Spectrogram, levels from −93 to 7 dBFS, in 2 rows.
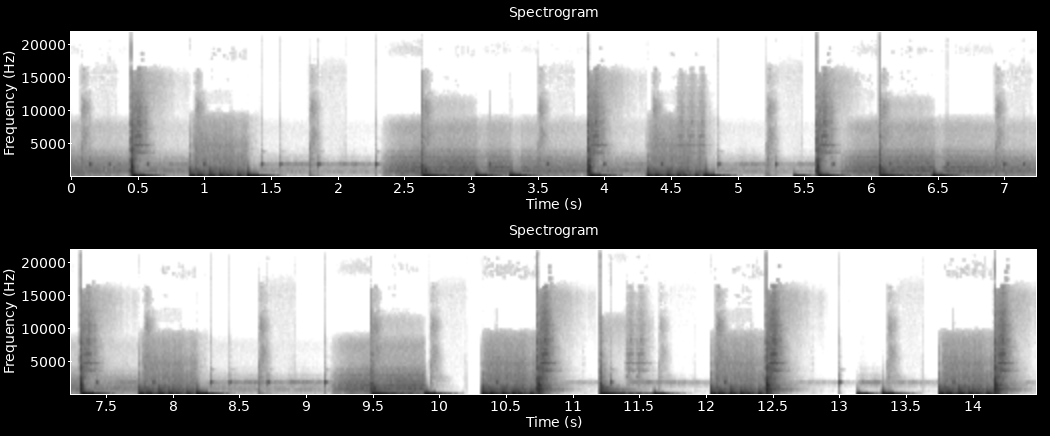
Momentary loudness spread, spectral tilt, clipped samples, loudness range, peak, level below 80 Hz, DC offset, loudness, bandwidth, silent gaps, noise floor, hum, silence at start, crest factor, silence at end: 13 LU; -7 dB/octave; under 0.1%; 2 LU; 0 dBFS; -18 dBFS; under 0.1%; -15 LUFS; 13.5 kHz; 10.22-10.31 s; -44 dBFS; none; 0.05 s; 14 dB; 0.2 s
